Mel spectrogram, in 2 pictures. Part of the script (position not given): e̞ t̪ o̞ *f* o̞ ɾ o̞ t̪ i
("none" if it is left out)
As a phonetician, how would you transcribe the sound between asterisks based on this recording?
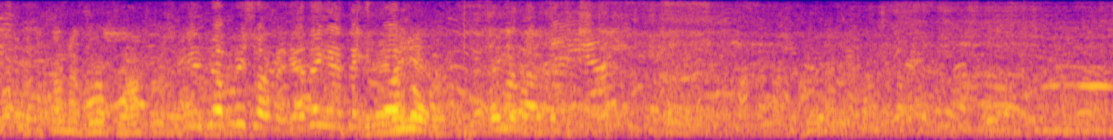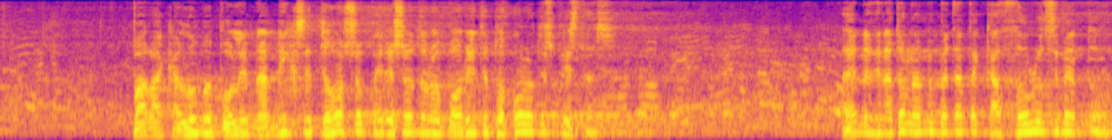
x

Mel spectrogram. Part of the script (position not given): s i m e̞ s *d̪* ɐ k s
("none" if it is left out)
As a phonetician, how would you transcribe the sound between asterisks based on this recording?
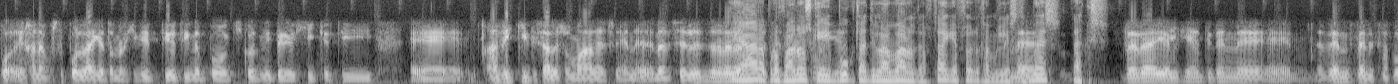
d̪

